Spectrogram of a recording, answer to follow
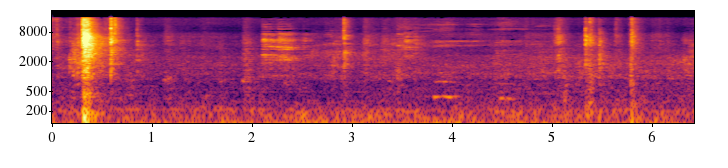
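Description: A toddler blowing into a rubber balloon: one short, sharp puff about a third of a second in, then a few faint clicks over a steady low hum.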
